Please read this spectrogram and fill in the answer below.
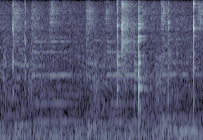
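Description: Several sharp glass clinks as a glass tea-leaf infuser is handled in the neck of a glass teapot, over background music.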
